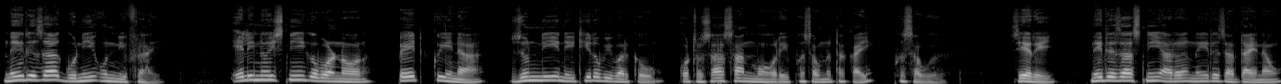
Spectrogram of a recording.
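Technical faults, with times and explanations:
7.18 to 7.22 s, loud pop: One sharp pop lands on the speech, peaking a few decibels above it. The speech continues underneath. A sudden voltage pulse, likely from a plug, switch or static, entered the signal path. Later circuits shaped it into this brief thump.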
